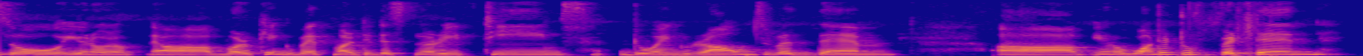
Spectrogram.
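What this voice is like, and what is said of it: Hindi accent. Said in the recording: “I had my accent, you know, the Hindi accent that today I very proudly carry.”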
